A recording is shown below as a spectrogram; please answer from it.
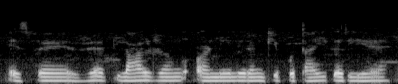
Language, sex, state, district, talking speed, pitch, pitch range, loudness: Hindi, female, Uttar Pradesh, Lalitpur, 150 wpm, 175 Hz, 170-175 Hz, -16 LUFS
